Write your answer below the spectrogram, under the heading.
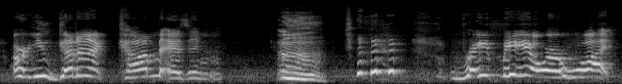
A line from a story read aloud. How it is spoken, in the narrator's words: I yelled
